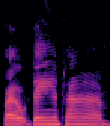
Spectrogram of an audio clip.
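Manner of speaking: put-on local Florida accent. Retelling a county's excitement about Disney building there, in a Florida accent. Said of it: "that was a good accent".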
